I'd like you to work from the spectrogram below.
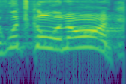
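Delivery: very high, loud urgent question; frantic excitement. Retold or imitated. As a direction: demand answers breathlessly. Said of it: "call him up and say".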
